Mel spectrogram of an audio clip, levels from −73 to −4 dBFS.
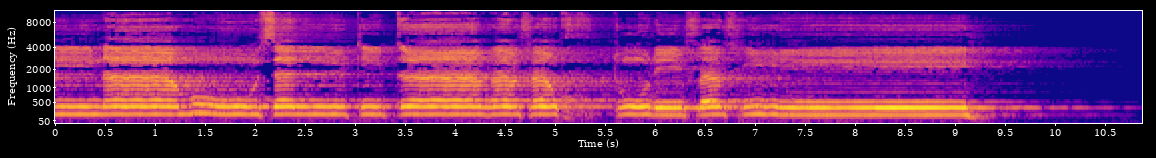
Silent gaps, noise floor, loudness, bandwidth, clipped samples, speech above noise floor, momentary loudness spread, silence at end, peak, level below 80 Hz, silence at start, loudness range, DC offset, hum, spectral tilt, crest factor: none; -52 dBFS; -16 LUFS; 11 kHz; under 0.1%; 35 dB; 9 LU; 1.05 s; -2 dBFS; -56 dBFS; 0 s; 2 LU; under 0.1%; none; -4 dB/octave; 14 dB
